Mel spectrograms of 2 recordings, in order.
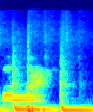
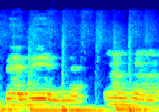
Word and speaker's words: Benin: No, my Togolese cousin, he said it's pronounced Bena. Bena. I like that. Yeah. Instead of Benin.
